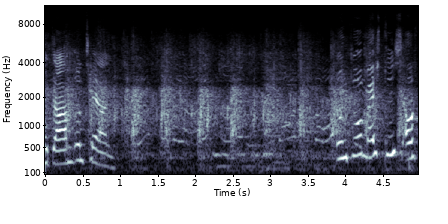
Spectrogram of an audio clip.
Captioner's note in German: Beifall bei dem BÜNDNIS 90/DIE GRÜNEN und der CDU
